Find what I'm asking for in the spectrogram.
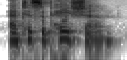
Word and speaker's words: anticipation: Anticipation. Anticipation. Now the accent is on the third syllable. Anticipation.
